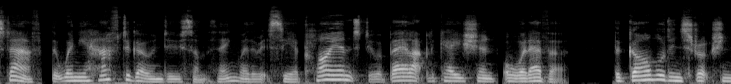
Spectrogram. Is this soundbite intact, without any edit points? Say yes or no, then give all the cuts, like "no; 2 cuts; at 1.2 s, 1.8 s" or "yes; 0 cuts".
yes; 0 cuts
